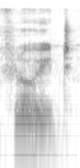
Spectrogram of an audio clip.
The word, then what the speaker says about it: fluid: যদি ফ্লুইড বলি আমরা তাহলে দেখুন FLUID ফ্লুইড, এই ফ্লুইডের এখানেও কিন্তু ইউর উচ্চারণ দীর্ঘস্বর হচ্ছে, কারণ ইউর পূর্বে এল রয়েছে, এল একটা কনসোনান্ট এবং ইউটা হচ্ছে ভাওয়েল।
